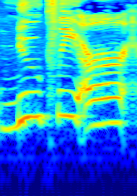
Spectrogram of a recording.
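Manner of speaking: "nuclear" drawn out as NOO-kyuh-ler; nonstandard pronunciation. Shown as a demonstration. Teacher warning of a common wrong form, "nucular" drawn out. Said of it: "even though it's wrong".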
